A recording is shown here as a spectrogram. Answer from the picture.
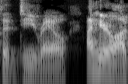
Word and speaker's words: Drail: uh derail Diagnostics uh and that's how you pronounce it derail I hear a lot of people like derail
